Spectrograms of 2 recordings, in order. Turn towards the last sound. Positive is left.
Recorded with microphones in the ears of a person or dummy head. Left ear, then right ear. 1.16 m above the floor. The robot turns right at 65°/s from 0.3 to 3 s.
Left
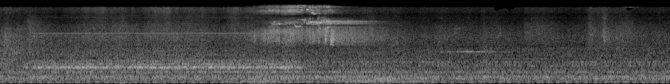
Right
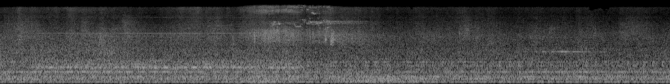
turn(degrees=25)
